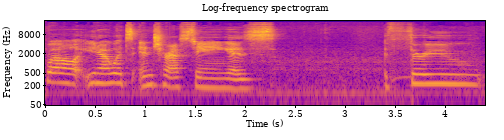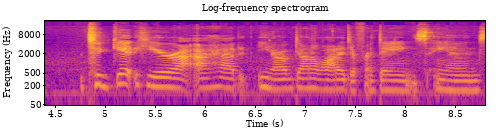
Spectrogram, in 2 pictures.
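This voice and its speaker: The speaker has a Kentucky accent and lively intonation, moving at a fairly slow pace. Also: woman, fairly low pitch for a woman. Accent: Kentucky Southern accent, regained. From Kentucky (Bardstown). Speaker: TV show host and media sales professional. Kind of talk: podcast interview.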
